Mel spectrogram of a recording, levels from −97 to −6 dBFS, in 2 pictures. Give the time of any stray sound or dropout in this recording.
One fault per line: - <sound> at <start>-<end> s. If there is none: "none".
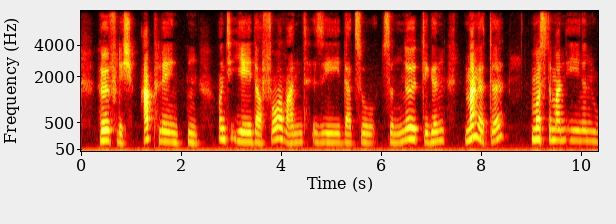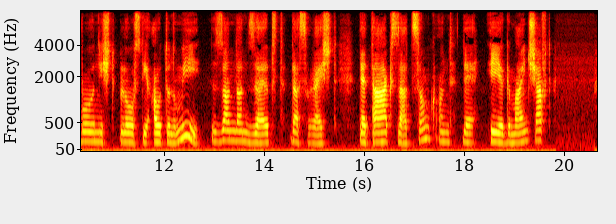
none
